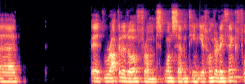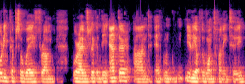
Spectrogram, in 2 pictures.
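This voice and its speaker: Talking at a moderate pace, a man has a strong Belfast accent. His pitch is medium and his intonation monotone and flat. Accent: strong Northern Irish (Belfast). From Northern Ireland, Belfast area. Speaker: forex trader. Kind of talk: trading performance review tutorial. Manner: casual, hesitant with many uhs.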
